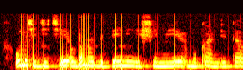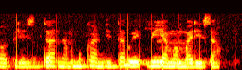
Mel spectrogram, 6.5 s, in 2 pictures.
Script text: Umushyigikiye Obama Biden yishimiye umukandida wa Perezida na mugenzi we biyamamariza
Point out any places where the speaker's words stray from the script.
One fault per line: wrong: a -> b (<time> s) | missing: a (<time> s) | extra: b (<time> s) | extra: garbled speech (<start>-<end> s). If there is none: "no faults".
wrong: mugenzi -> umukandida (4.2 s)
